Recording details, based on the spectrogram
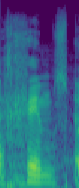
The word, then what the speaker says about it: Gemsbok: We call it a Gemsbok. – A Gemsbok, and that's the Dutch influence, right? – Yeah, that's the Dutch pronunciation of the G.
